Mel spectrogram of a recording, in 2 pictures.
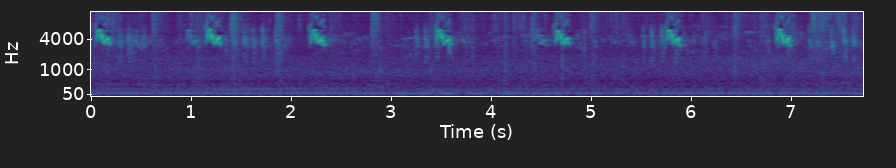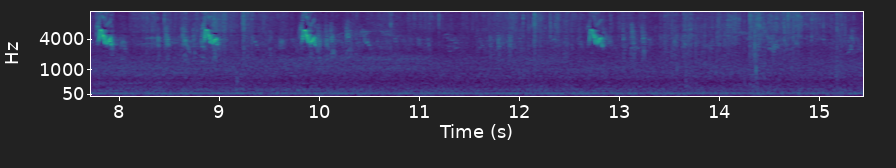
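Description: A small bird calling: one short, high chirp falling in pitch, repeated about once a second, over a steady low hum.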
